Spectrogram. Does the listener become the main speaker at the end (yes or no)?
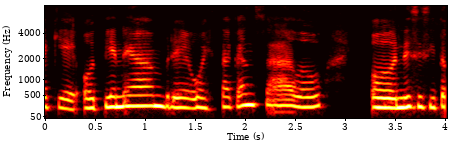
no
